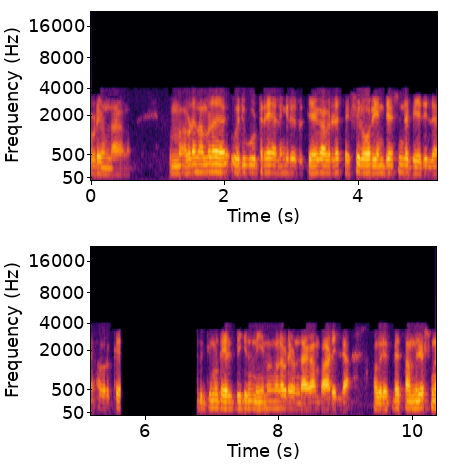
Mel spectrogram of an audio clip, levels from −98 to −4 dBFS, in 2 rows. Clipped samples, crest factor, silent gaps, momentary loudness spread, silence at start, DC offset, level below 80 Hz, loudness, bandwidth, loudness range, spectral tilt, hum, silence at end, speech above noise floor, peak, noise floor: under 0.1%; 20 dB; 5.68-6.75 s; 10 LU; 0 s; under 0.1%; -62 dBFS; -23 LUFS; 4.1 kHz; 5 LU; -4 dB/octave; none; 0 s; 35 dB; -4 dBFS; -58 dBFS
